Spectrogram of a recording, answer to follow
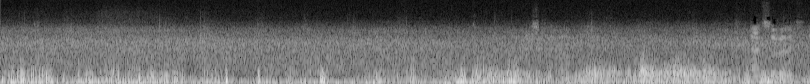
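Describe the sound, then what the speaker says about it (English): Light breeze buffeting a microphone outdoors at Athens ruins, a continuous low rumbling roar with uneven gusty swells, steady and close throughout. "there's a little breeze, kind of like a wind chill going on"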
